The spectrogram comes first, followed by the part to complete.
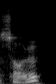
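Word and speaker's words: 率: 군대를 이끈다 할 때 이끌다의 의미로 쓰이기 때문에 솔이라고 써요. 솔. 그리고 여기서 이제 이정도 역시 도치대라고 하는데, 자, 자는 개강자한테 이야기했기 때문에, 그죠? 개강자하고 그대가 정으로서, 올바름으로서 이끌면, 그죠? 올바름으로서 견인하고, 여기 솔이라고 읽습니다. 여기서는.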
